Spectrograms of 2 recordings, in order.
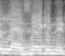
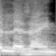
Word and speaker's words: Lassaigne: सो it's called लेजाइन test. कौन सा test है ये? लेजाइन टेस्ट. मैं पहले इसको लेजेगिन टेस्ट बोलता था. लेजेगिन ना, लेजाइन में, इट इज अ लेजाइन टेस्ट.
